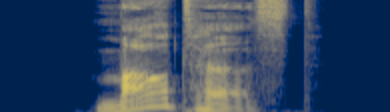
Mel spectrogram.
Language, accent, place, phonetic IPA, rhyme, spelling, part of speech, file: German, Germany, Berlin, [ˈmaʁtɐst], -aʁtɐst, marterst, verb, De-marterst.ogg
- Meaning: second-person singular present of martern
